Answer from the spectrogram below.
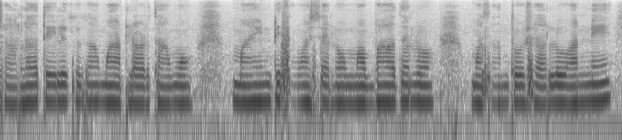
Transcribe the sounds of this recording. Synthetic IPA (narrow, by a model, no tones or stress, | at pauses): t͡ʃaːlaːt̪eːlikɐɡaːmaːʈlaːɽɐt̪aːmu | maːeɳʈisɐmɐsjɐlumaːbaːd̪ʱɐlumɐsɐnt̪ɔːʂaːluɐnːe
